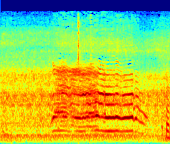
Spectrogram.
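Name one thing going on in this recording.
A man lets out a long, loud yell.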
